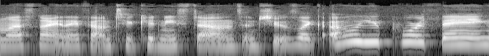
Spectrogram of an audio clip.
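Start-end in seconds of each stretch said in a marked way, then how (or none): 2.4-3.7 high, slow, sympathetic "oh, you poor thing"; imitating a sweet nurse, louder and higher; sympathetic coo. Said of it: "she was really sweet".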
